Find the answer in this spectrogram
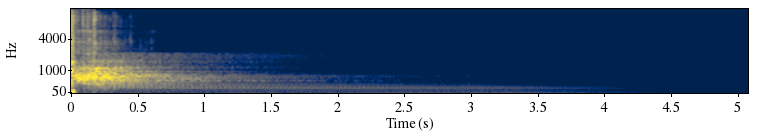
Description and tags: Impulse responses made with a cheap spring powered reverb microphone and a cap gun, hand claps, balloon pops, underwater recordings, soda cans, and various other sources.
convolution, impulse, response, reverb, spring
